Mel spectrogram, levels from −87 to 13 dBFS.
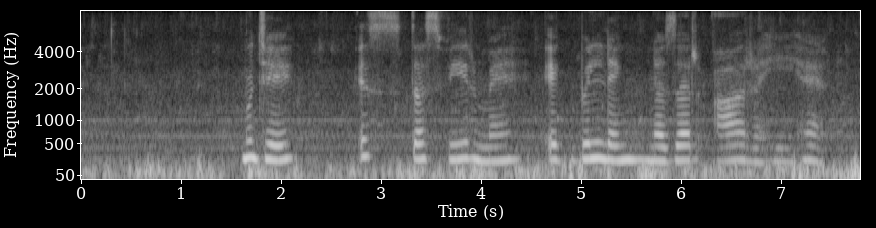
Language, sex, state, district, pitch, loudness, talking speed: Hindi, female, Madhya Pradesh, Dhar, 235 Hz, -17 LUFS, 75 wpm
